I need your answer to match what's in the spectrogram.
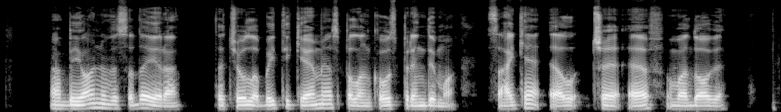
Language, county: Lithuanian, Kaunas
